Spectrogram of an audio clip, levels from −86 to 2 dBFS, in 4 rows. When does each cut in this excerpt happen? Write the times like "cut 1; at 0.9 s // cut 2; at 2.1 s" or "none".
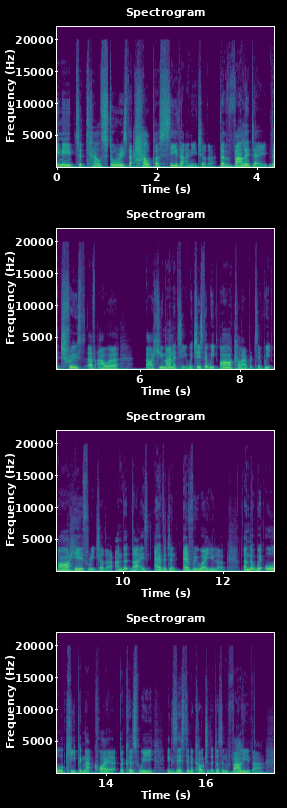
none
